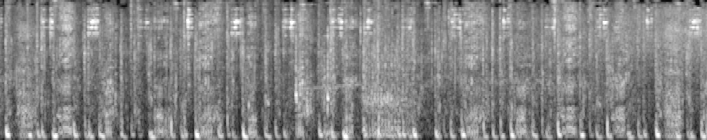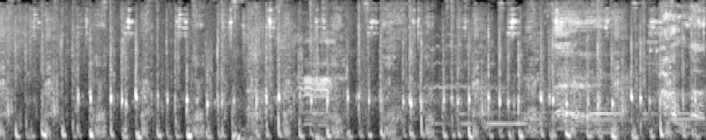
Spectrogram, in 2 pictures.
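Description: A horse gallops quickly, its hooves pounding on a hard street.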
